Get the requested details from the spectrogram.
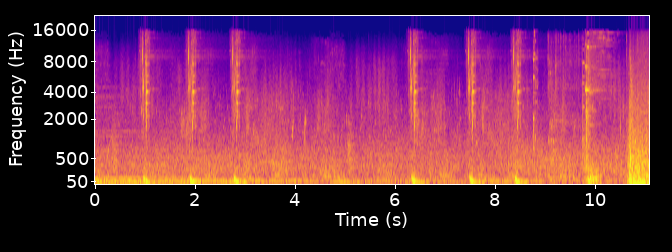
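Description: Game interface clicks and chimes sound as commands are entered.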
